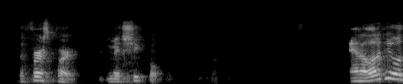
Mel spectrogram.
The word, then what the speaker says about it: Mexico: SH sound to now it's, of course, the J sound. And so that's why, even though it's spelled with the X, because the Spanish language changed, it's no longer pronounced Mexico, and now it's pronounced Mexico.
